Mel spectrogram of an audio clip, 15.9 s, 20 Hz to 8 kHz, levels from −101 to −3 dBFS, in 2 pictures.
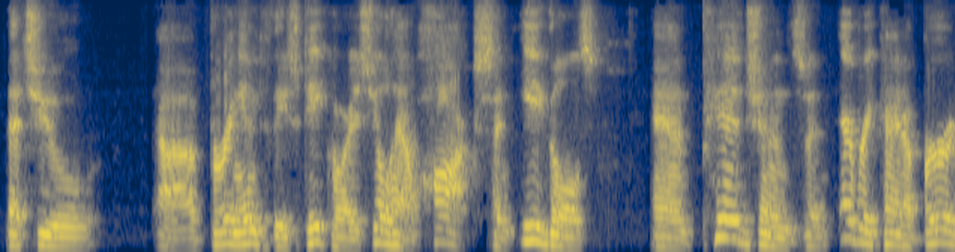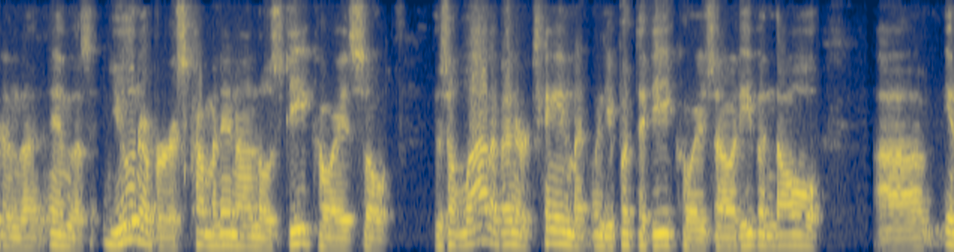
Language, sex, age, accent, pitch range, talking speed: English, male, 50-69, American, 115-140 Hz, 170 wpm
